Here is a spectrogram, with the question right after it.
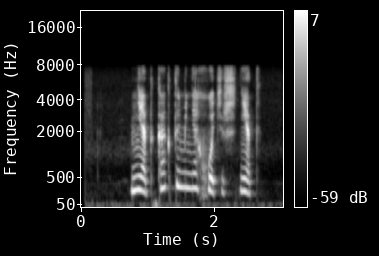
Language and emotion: Russian, neutral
